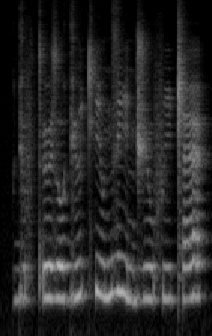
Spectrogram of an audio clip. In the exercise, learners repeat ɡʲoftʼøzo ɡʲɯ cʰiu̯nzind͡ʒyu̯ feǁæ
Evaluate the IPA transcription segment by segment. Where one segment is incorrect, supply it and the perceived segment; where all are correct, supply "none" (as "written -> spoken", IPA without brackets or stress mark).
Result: e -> i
